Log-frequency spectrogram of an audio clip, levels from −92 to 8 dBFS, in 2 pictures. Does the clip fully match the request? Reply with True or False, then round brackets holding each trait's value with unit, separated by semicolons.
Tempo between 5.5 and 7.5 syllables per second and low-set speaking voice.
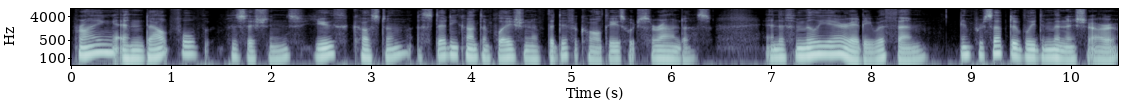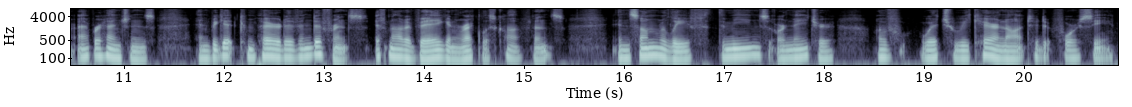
False (5.2 syllables/s; 110 Hz)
